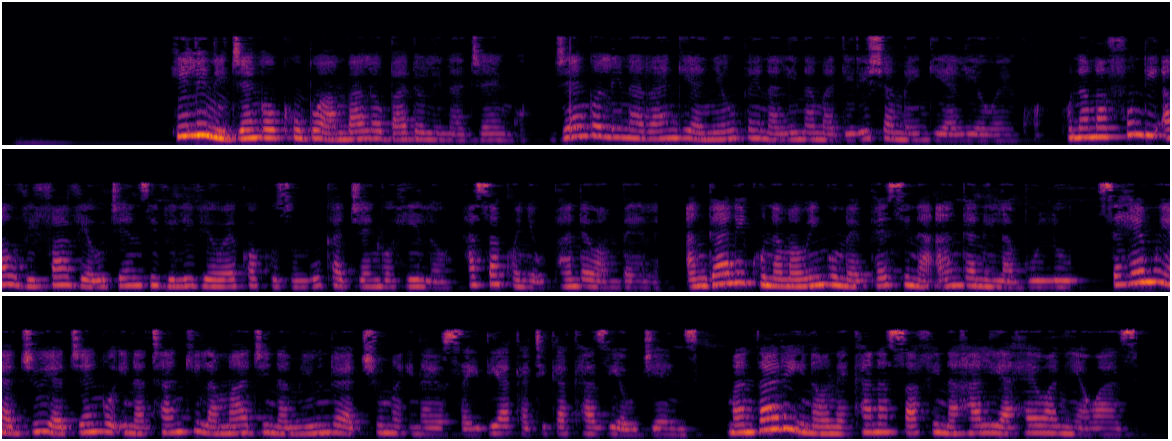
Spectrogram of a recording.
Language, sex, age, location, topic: Swahili, female, 18-24, Nairobi, finance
